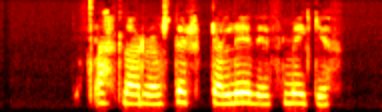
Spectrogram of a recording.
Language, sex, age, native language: Icelandic, male, 9, Icelandic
